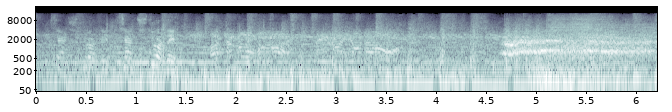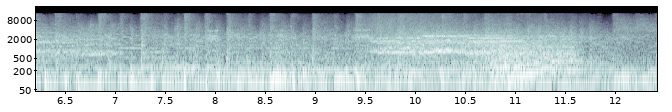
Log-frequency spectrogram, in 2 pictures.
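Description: Car tires squeal and skid loudly in two bursts, with engines roaring underneath and a steady background rumble throughout.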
